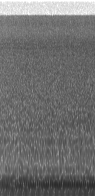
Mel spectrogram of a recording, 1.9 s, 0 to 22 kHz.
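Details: 600hp 2018 BMW M3, 6-speed manual, on the lift after tightening a loose exhaust bolt: steady, even idle with a smooth low burble and no metallic rattle from underneath. Normal idle, rattle fixed.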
